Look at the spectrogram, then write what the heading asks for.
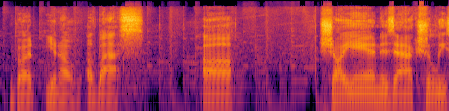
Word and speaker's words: Cheyenne: Pronounce the word Cheyenne. Cheyenne. It It looks weird, right? Like it should be like sh um maybe a i y a n e, not like that.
